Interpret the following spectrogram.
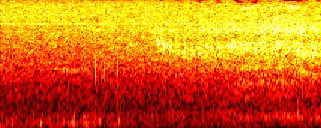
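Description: Near silence: faint outdoor background hiss.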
